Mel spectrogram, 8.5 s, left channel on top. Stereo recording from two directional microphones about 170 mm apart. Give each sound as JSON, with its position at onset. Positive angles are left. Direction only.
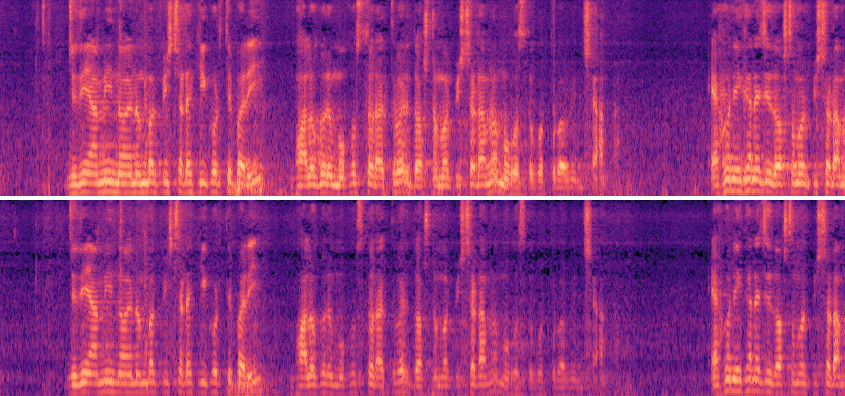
{"t": 0.7, "sound": "a man's voice", "side_deg": 35}
{"t": 7.1, "sound": "a man's voice", "side_deg": 35}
